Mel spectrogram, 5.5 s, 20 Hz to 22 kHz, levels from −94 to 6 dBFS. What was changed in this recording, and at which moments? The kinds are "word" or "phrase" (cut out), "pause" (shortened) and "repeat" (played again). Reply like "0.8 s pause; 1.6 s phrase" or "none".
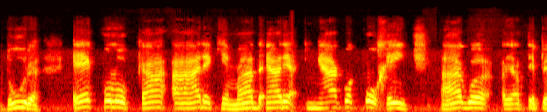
2.7 s word; 4.4 s pause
